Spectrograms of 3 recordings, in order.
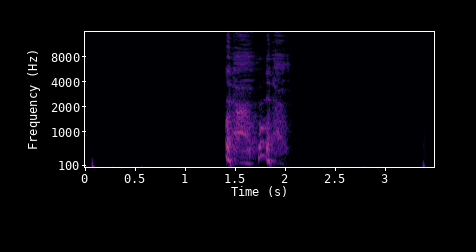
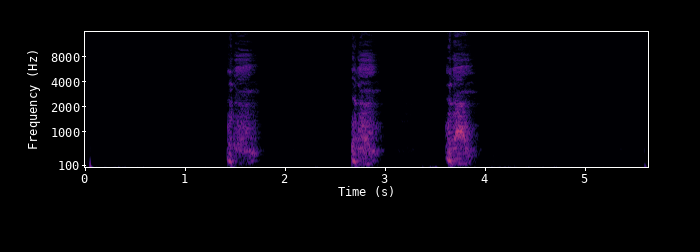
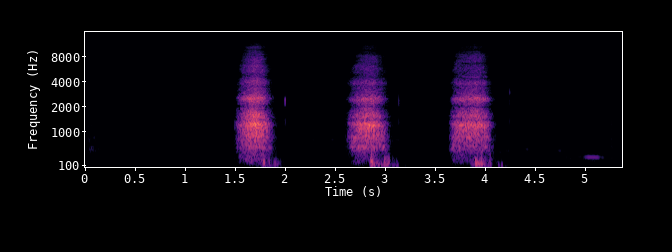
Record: {"cough_length": "3.5 s", "cough_amplitude": 2745, "cough_signal_mean_std_ratio": 0.32, "three_cough_length": "5.6 s", "three_cough_amplitude": 1839, "three_cough_signal_mean_std_ratio": 0.31, "exhalation_length": "5.4 s", "exhalation_amplitude": 12103, "exhalation_signal_mean_std_ratio": 0.32, "survey_phase": "alpha (2021-03-01 to 2021-08-12)", "age": "45-64", "gender": "Male", "wearing_mask": "No", "symptom_cough_any": true, "symptom_fever_high_temperature": true, "symptom_headache": true, "smoker_status": "Never smoked", "respiratory_condition_asthma": false, "respiratory_condition_other": false, "recruitment_source": "Test and Trace", "submission_delay": "1 day", "covid_test_result": "Positive", "covid_test_method": "RT-qPCR"}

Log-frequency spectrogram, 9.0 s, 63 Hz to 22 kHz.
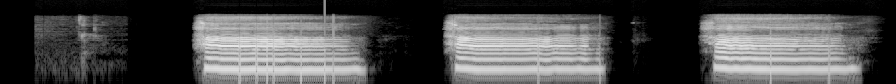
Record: {"exhalation_length": "9.0 s", "exhalation_amplitude": 28202, "exhalation_signal_mean_std_ratio": 0.58, "survey_phase": "beta (2021-08-13 to 2022-03-07)", "age": "45-64", "gender": "Female", "wearing_mask": "No", "symptom_none": true, "smoker_status": "Never smoked", "respiratory_condition_asthma": false, "respiratory_condition_other": false, "recruitment_source": "REACT", "submission_delay": "1 day", "covid_test_result": "Negative", "covid_test_method": "RT-qPCR"}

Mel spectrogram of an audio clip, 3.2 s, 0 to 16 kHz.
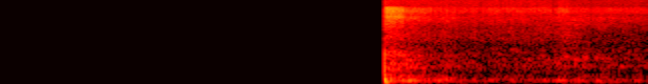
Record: {"cough_length": "3.2 s", "cough_amplitude": 250, "cough_signal_mean_std_ratio": 0.25, "survey_phase": "beta (2021-08-13 to 2022-03-07)", "age": "65+", "gender": "Female", "wearing_mask": "No", "symptom_cough_any": true, "symptom_fatigue": true, "smoker_status": "Ex-smoker", "respiratory_condition_asthma": false, "respiratory_condition_other": false, "recruitment_source": "REACT", "submission_delay": "2 days", "covid_test_result": "Negative", "covid_test_method": "RT-qPCR"}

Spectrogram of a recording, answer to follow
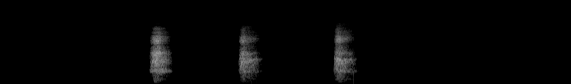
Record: {"exhalation_length": "5.7 s", "exhalation_amplitude": 8099, "exhalation_signal_mean_std_ratio": 0.21, "survey_phase": "beta (2021-08-13 to 2022-03-07)", "age": "65+", "gender": "Female", "wearing_mask": "No", "symptom_cough_any": true, "symptom_runny_or_blocked_nose": true, "symptom_fatigue": true, "symptom_fever_high_temperature": true, "symptom_headache": true, "symptom_change_to_sense_of_smell_or_taste": true, "symptom_onset": "6 days", "smoker_status": "Never smoked", "respiratory_condition_asthma": false, "respiratory_condition_other": false, "recruitment_source": "Test and Trace", "submission_delay": "2 days", "covid_test_result": "Positive", "covid_test_method": "RT-qPCR"}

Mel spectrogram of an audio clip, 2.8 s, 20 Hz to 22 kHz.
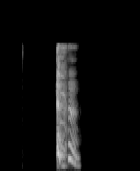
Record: {"cough_length": "2.8 s", "cough_amplitude": 18753, "cough_signal_mean_std_ratio": 0.24, "survey_phase": "beta (2021-08-13 to 2022-03-07)", "age": "45-64", "gender": "Female", "wearing_mask": "No", "symptom_cough_any": true, "symptom_runny_or_blocked_nose": true, "smoker_status": "Never smoked", "respiratory_condition_asthma": false, "respiratory_condition_other": false, "recruitment_source": "Test and Trace", "submission_delay": "1 day", "covid_test_result": "Positive", "covid_test_method": "LFT"}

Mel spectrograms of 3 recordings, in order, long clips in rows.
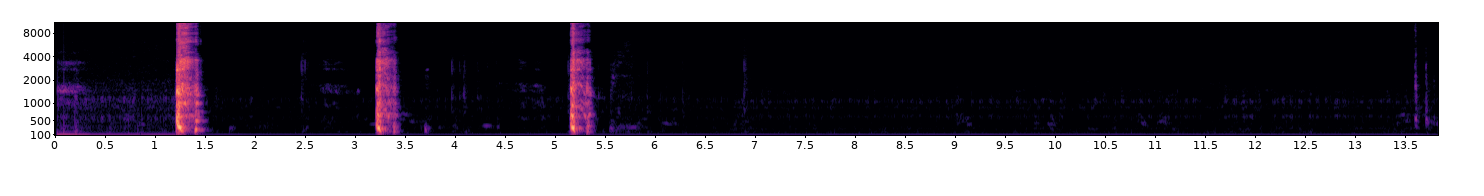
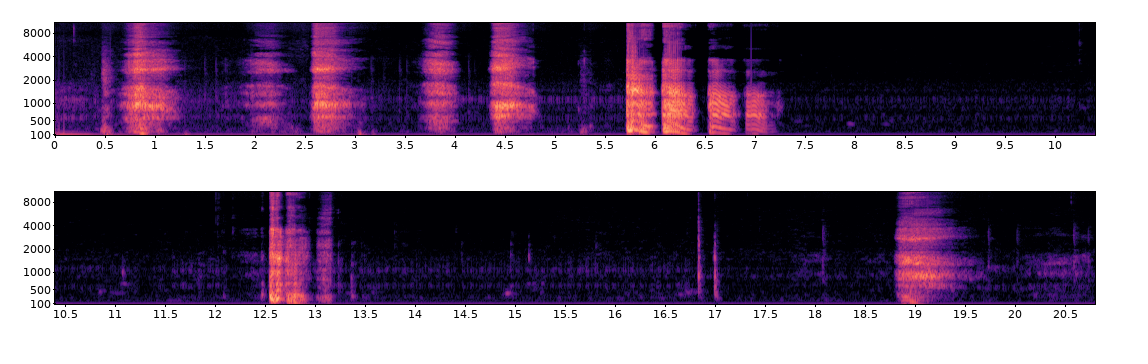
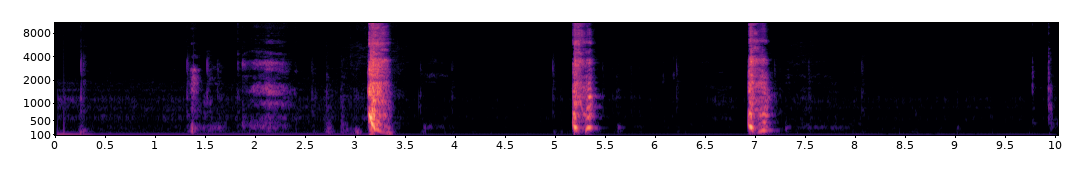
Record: {"cough_length": "13.8 s", "cough_amplitude": 32768, "cough_signal_mean_std_ratio": 0.12, "exhalation_length": "20.8 s", "exhalation_amplitude": 32767, "exhalation_signal_mean_std_ratio": 0.29, "three_cough_length": "10.0 s", "three_cough_amplitude": 32767, "three_cough_signal_mean_std_ratio": 0.15, "survey_phase": "beta (2021-08-13 to 2022-03-07)", "age": "65+", "gender": "Male", "wearing_mask": "No", "symptom_none": true, "smoker_status": "Ex-smoker", "respiratory_condition_asthma": false, "respiratory_condition_other": false, "recruitment_source": "REACT", "submission_delay": "1 day", "covid_test_result": "Negative", "covid_test_method": "RT-qPCR", "influenza_a_test_result": "Negative", "influenza_b_test_result": "Negative"}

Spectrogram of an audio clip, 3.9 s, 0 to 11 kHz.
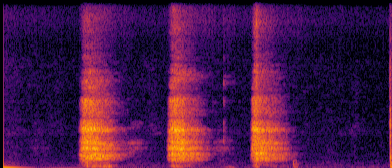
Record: {"exhalation_length": "3.9 s", "exhalation_amplitude": 27513, "exhalation_signal_mean_std_ratio": 0.42, "survey_phase": "beta (2021-08-13 to 2022-03-07)", "age": "45-64", "gender": "Male", "wearing_mask": "No", "symptom_none": true, "smoker_status": "Never smoked", "respiratory_condition_asthma": false, "respiratory_condition_other": false, "recruitment_source": "REACT", "submission_delay": "0 days", "covid_test_result": "Negative", "covid_test_method": "RT-qPCR"}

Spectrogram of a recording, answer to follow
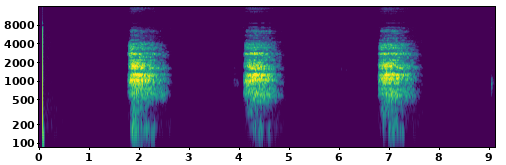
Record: {"exhalation_length": "9.1 s", "exhalation_amplitude": 28866, "exhalation_signal_mean_std_ratio": 0.33, "survey_phase": "alpha (2021-03-01 to 2021-08-12)", "age": "65+", "gender": "Male", "wearing_mask": "No", "symptom_none": true, "smoker_status": "Ex-smoker", "respiratory_condition_asthma": false, "respiratory_condition_other": false, "recruitment_source": "REACT", "submission_delay": "1 day", "covid_test_result": "Negative", "covid_test_method": "RT-qPCR"}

